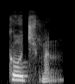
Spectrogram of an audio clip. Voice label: "coachman", Indian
